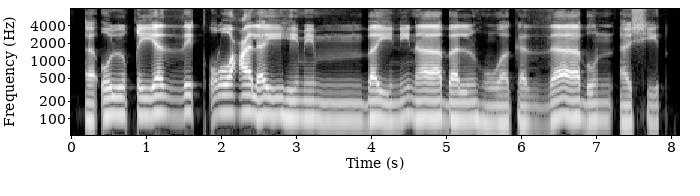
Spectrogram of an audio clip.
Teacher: حمزہ کو تحقیق سے دونوں کو، ٹھیک ہے، یعنی کہ اس سے مطلب یہ ہے کہ وضاحت کے ساتھ پڑھنا ہے، واضح پڑھنا ہے، نرم نہیں پڑھنا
